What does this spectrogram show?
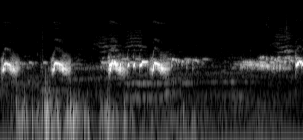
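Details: Zebra doves in lively song: rounded coos and a fast stuttering pulsed phrase, then a softer sustained cooing passage, with faint low rumbling in the background.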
